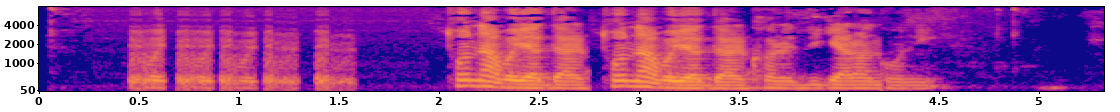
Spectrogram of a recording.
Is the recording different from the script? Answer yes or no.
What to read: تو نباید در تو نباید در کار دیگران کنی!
no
